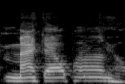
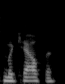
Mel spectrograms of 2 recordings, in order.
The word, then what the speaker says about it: McAlpin: McAlpine. No, you said it right. It's McAlpin. But now some people church it up McAlpin.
